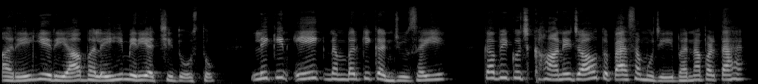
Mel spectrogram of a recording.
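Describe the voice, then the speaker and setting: A woman's voice: a little high, expressive, normal speed, natural voice. A woman voicing a scheming, deceitful young female friend in a brash, wheedling story-narration style. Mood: catty. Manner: brash, wheedling, fake sobbing.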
